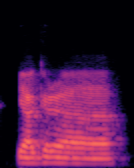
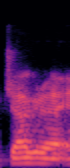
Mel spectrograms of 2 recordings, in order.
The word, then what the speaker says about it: Jagara: And that is the traditional country of the Yagara, actually no, Jagara in this case, Jaraware and Giabal peoples.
